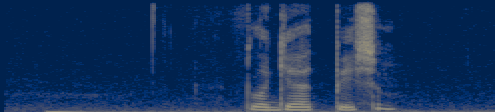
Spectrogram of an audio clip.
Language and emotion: Russian, neutral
